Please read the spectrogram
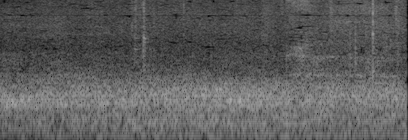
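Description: A young kitten purring close to the microphone, a steady, even low rumble.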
